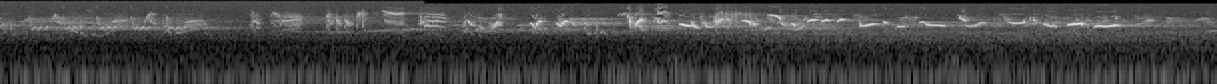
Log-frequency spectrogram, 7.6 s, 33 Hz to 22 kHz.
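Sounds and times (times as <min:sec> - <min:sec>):
Eurasian blackcap Sylvia atricapilla singing: 0:00.0 - 0:07.0.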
